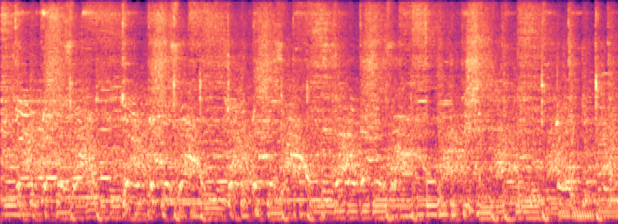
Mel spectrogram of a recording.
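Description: A live gospel band playing loudly through a stage sound system, with singing and a large crowd yelling and cheering along.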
